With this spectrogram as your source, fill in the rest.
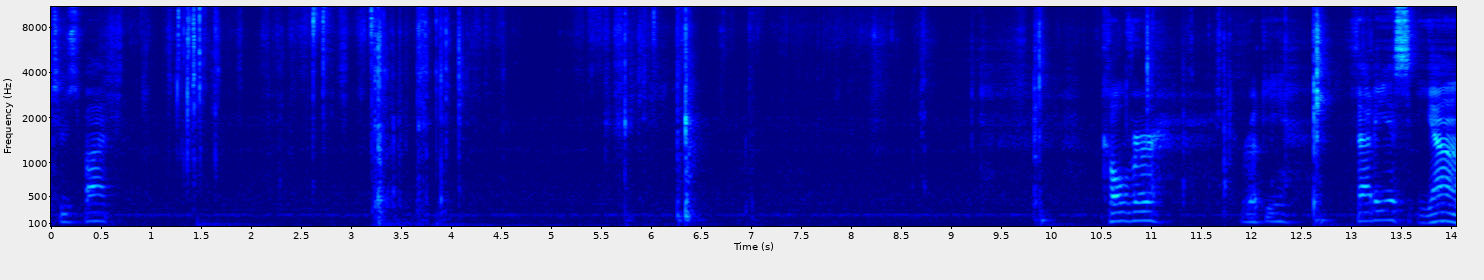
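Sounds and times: cards rustling and clicking: 0.9s - 4.7s, 5.4s - 7.2s.

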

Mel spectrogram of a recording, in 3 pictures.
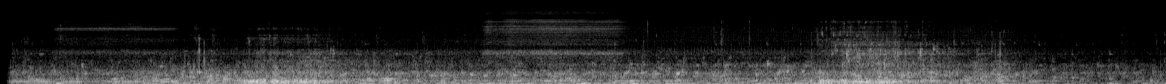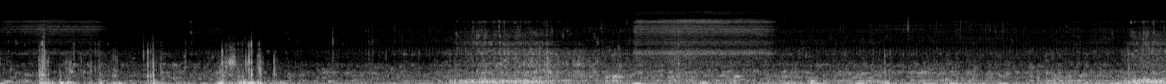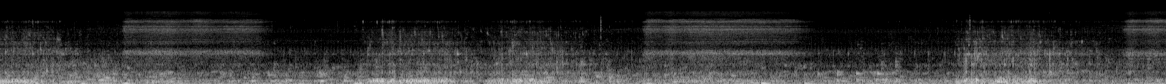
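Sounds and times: regulator inhale hiss: 0.5s - 2.0s, 4.8s - 7.1s, 11.6s - 13.0s, 17.9s - 19.7s, 24.5s - 26.2s, 29.6s - 31.8s, 34.2s - 34.9s
exhaust bubbles rumbling: 1.9s - 4.8s, 6.5s - 10.8s, 14.5s - 18.0s, 19.6s - 24.6s, 26.2s - 29.7s, 31.7s - 34.5s.

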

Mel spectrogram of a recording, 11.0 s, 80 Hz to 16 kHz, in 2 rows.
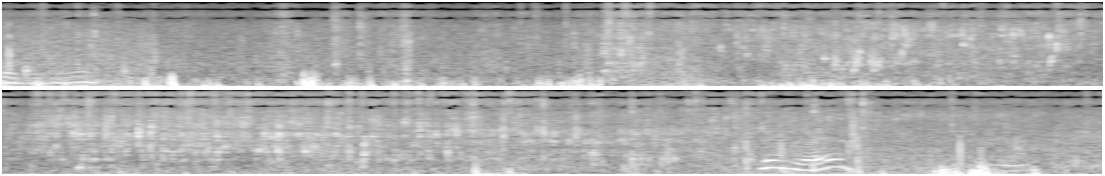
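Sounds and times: water trickling: 2.8s - 10.6s.

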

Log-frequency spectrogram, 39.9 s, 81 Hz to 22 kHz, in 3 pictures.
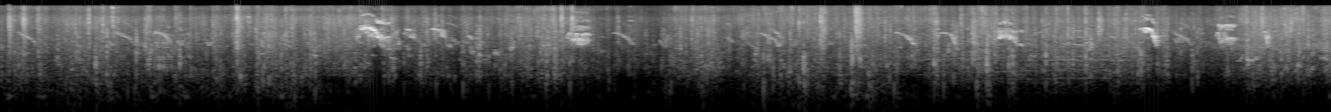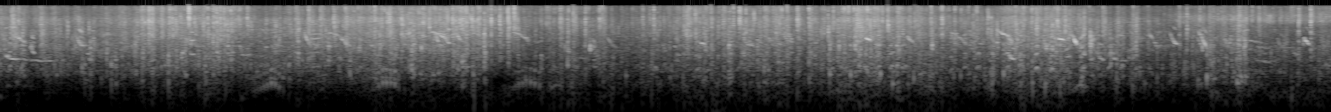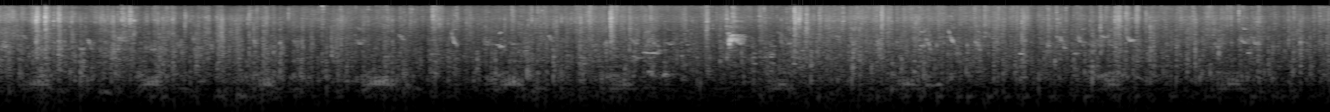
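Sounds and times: chicks chirping: 0.0s - 39.9s
wing flaps: 7.0s - 33.0s
pigeons cooing: 7.3s - 39.9s.

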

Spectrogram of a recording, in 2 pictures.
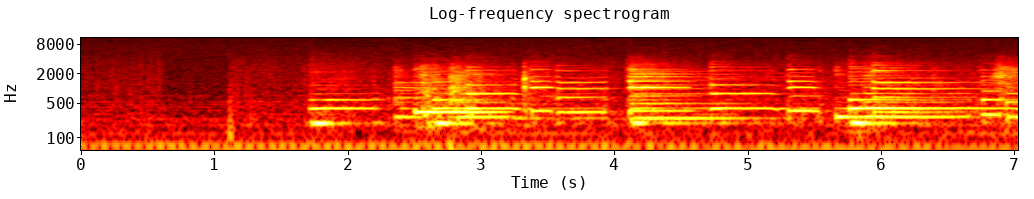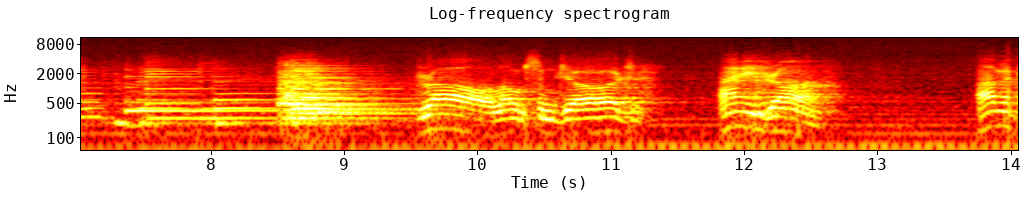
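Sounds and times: acoustic guitar picking: 1.7s - 10.2s.

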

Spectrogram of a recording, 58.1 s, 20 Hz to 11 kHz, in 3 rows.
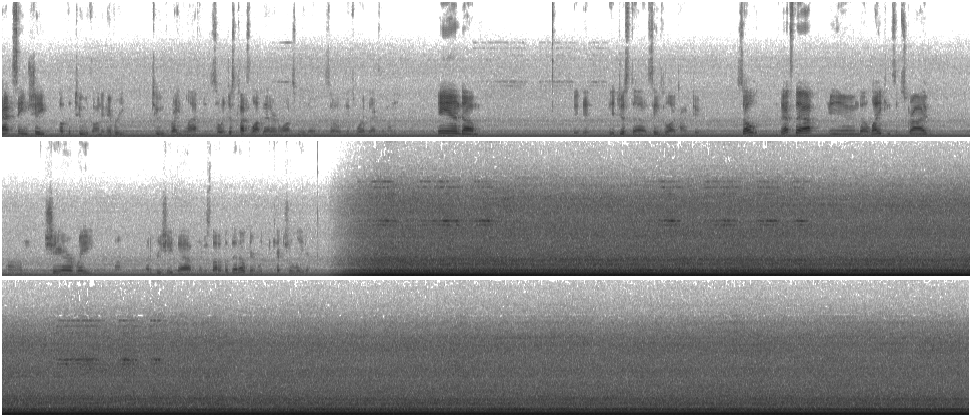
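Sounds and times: grinder motor droning: 25.8s - 58.0s.

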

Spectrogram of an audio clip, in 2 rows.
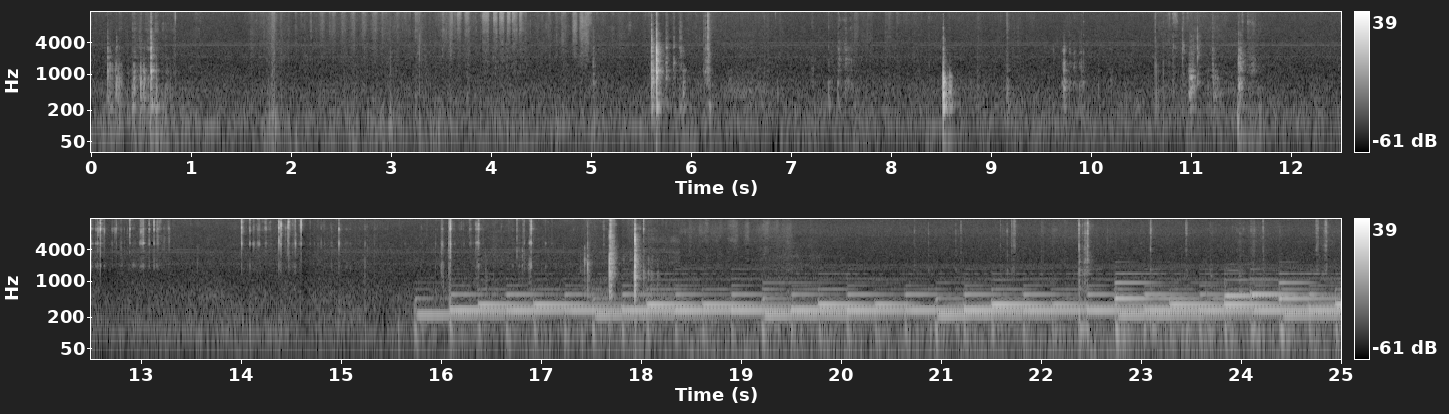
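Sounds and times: small metal parts clinking: 12.5s - 13.4s, 14.0s - 15.2s.

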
